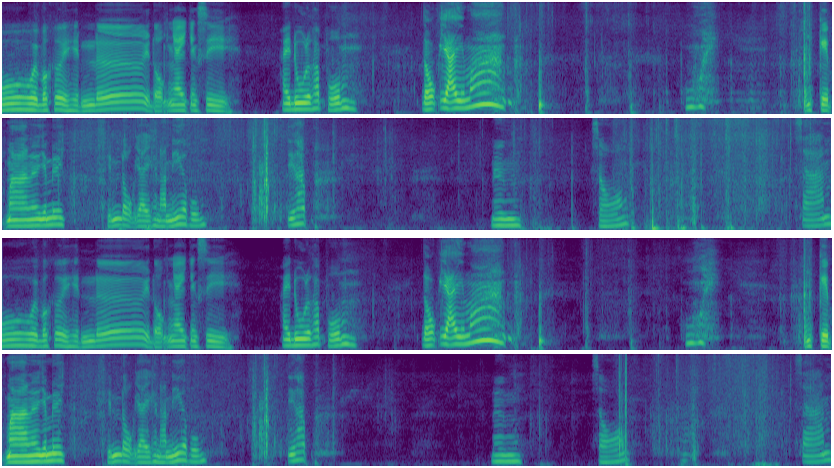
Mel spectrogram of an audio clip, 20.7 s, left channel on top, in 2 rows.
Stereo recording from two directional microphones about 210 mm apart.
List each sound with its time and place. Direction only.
0.0 s speech: 5° left (ahead or behind); by 6.3 s 20° right (ahead or behind)
8.5 s speech: 30° right (ahead or behind)
9.7 s a sound: 40° left (ahead or behind)
10.2 s speech: 40° right (ahead or behind)
11.2 s a sound: 50° left (ahead or behind)
11.7 s speech: 30° right (ahead or behind)
13.5 s a sound: 50° left (ahead or behind)
13.9 s speech: 5° right (ahead or behind)
16.5 s speech: centre (ahead or behind)
20.3 s speech: 15° right (ahead or behind)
